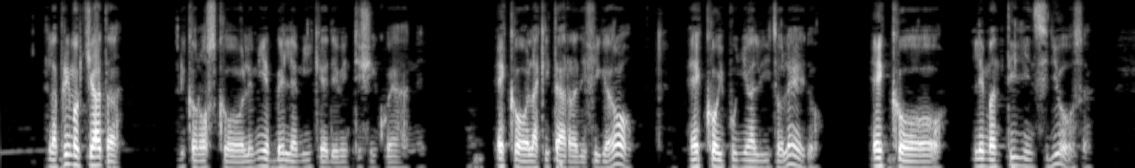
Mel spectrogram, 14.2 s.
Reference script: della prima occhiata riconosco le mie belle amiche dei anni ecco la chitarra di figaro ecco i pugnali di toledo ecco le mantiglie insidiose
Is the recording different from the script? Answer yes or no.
yes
